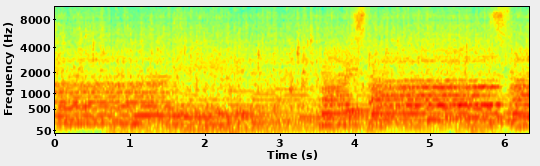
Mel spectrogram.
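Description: A choir singing a slow hymn in held, sustained chords, swelling louder about three and a half seconds in.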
